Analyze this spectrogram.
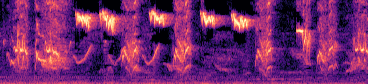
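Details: Caged bulbul (cucak cungkok) song used as a master recording to train other birds: quick, varied chirping phrases repeated about every half second, mixed with short high thin whistles.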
